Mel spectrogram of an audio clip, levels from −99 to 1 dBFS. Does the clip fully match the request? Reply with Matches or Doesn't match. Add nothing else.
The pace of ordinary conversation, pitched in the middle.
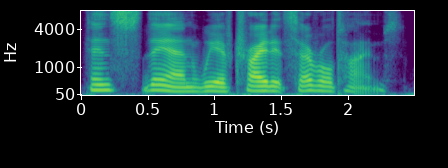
Matches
